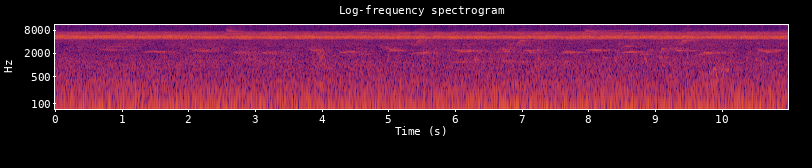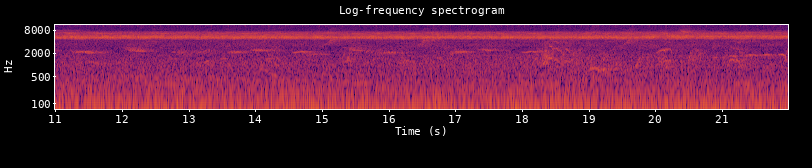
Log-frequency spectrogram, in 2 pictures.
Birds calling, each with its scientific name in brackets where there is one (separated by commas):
unidentified bird, Buff-throated Woodcreeper (Xiphorhynchus guttatus), Russet-backed Oropendola (Psarocolius angustifrons), Undulated Tinamou (Crypturellus undulatus), Hauxwell's Thrush (Turdus hauxwelli)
